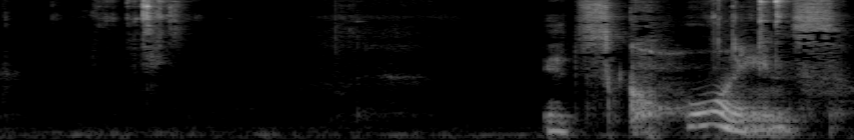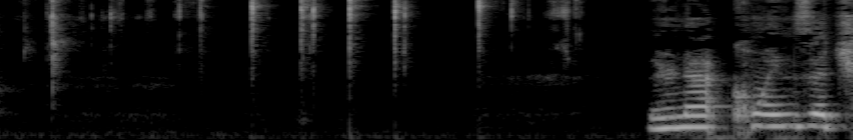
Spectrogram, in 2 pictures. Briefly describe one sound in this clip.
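Coins clink together in a hand.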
